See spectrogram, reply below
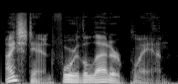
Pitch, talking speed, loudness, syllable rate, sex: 95 Hz, 200 wpm, -15 LUFS, 4.3 syllables/s, male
